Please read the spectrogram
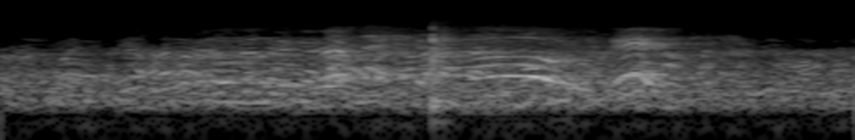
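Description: Many voices chattering at once among the spectators, with one voice calling out louder a little past halfway.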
